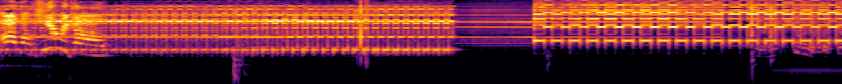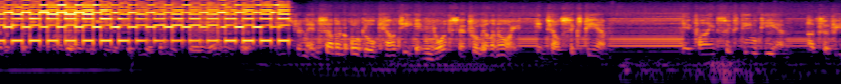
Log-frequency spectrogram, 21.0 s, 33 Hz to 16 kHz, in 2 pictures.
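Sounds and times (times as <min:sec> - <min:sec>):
warbling electronic alarm: 0:00.0 - 0:21.0
higher-pitched warbling tone: 0:09.1 - 0:14.2.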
